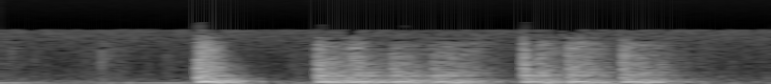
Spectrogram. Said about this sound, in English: I'll give a knock, Sergeant.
